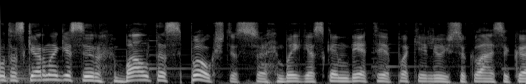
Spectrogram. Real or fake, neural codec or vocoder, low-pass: real; none; 7.2 kHz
